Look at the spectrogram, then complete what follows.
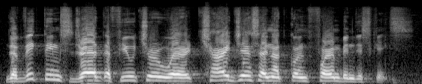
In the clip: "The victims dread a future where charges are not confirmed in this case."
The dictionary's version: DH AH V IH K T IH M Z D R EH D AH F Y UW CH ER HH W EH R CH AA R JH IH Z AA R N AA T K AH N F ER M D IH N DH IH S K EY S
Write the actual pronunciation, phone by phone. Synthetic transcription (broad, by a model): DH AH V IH K T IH M S D R EH D AH F Y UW CH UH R W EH R CH AA R JH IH S AA R N AA T K AH N F ER M D IH N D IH S K EY S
